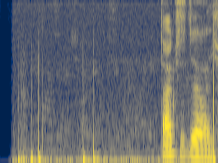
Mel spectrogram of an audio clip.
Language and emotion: Russian, neutral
